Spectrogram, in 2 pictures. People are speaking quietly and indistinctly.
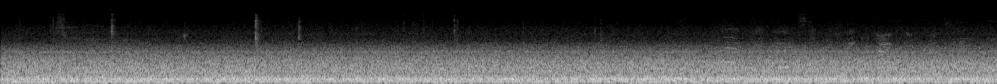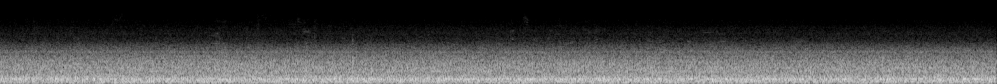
7.3s 19.9s

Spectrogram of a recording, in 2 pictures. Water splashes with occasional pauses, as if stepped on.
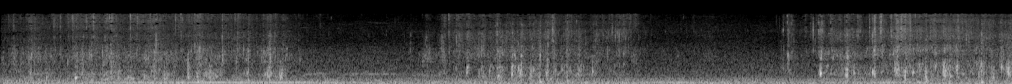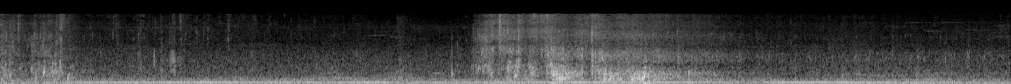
0.1s 2.8s, 4.3s 6.5s, 8.0s 10.8s, 14.9s 17.3s

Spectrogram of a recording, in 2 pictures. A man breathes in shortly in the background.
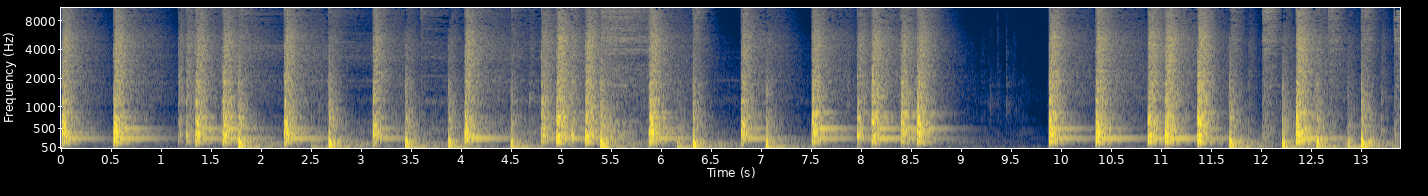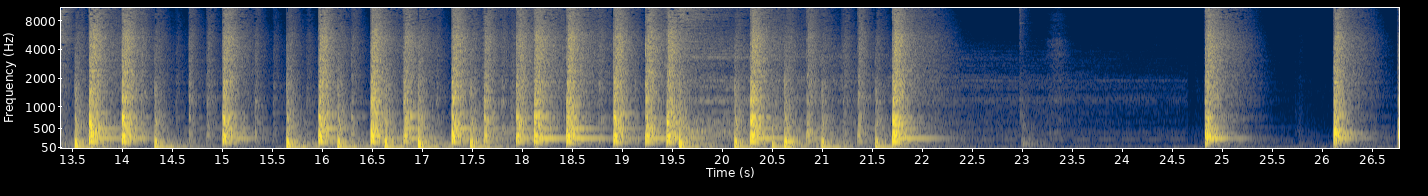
23.2s 24.4s

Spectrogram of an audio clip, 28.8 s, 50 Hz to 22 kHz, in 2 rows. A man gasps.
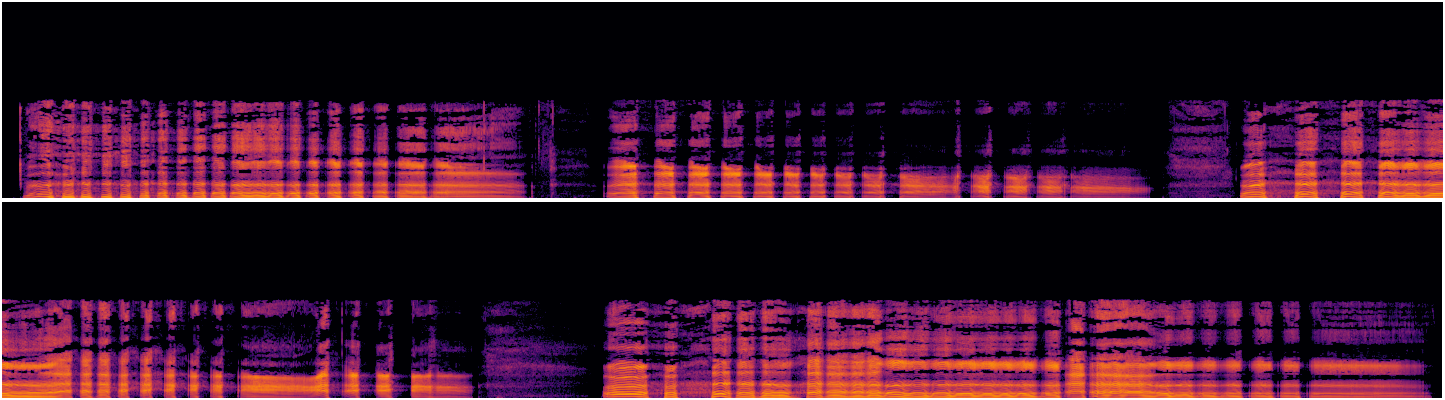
11.7s 12.3s

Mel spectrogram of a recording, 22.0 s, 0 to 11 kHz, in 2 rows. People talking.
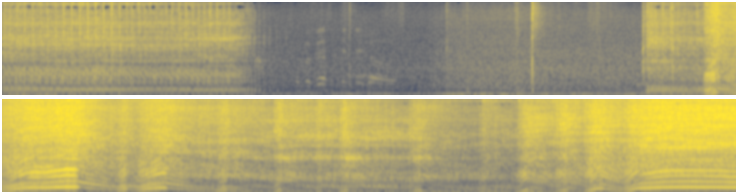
4.4s 7.6s

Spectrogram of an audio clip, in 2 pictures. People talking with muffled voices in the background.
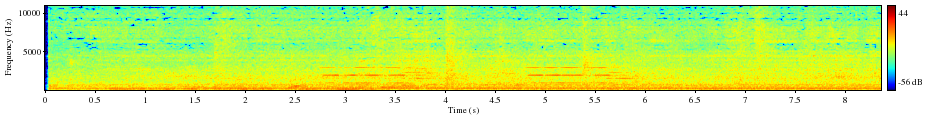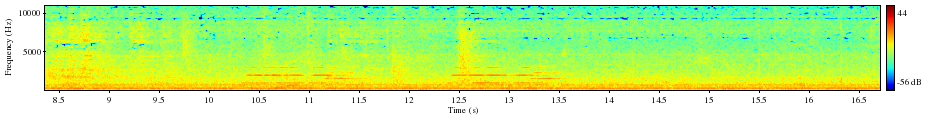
0.6s 4.1s, 10.4s 12.4s, 13.6s 16.7s

